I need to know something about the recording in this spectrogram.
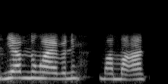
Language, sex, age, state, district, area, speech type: Manipuri, female, 45-60, Manipur, Imphal East, rural, conversation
